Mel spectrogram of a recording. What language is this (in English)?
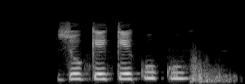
Aja (Benin)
